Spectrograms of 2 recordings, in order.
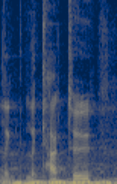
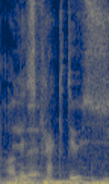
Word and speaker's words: Les Cactus: to embarrass myself here, Le Cactus. Is that how you pronounce it? Les Cactus. Yes, that's it.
